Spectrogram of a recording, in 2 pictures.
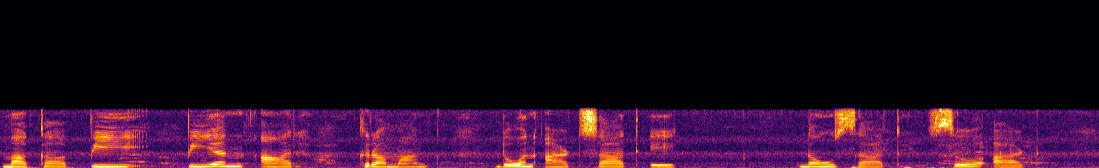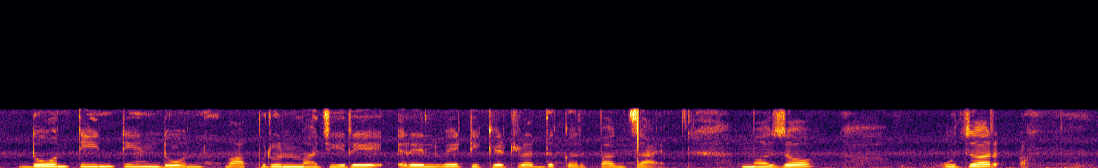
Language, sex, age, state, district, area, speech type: Goan Konkani, female, 18-30, Goa, Salcete, rural, read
